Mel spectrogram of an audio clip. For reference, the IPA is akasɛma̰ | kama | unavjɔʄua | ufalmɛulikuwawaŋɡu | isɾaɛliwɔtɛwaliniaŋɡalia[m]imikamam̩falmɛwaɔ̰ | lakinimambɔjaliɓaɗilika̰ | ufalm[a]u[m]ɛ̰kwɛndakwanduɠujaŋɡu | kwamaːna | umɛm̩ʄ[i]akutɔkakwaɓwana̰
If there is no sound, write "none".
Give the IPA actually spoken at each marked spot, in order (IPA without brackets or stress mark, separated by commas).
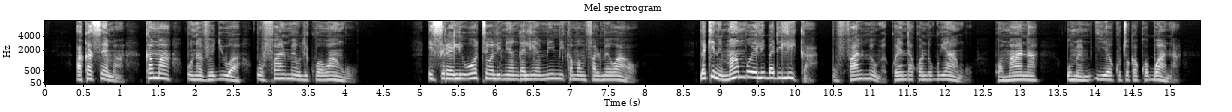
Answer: m, ɛ, m, i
